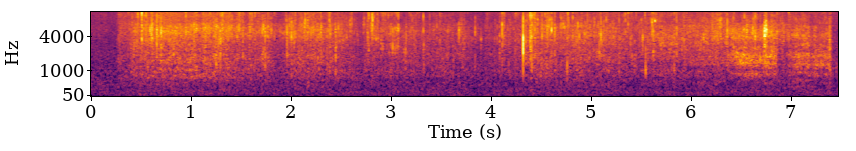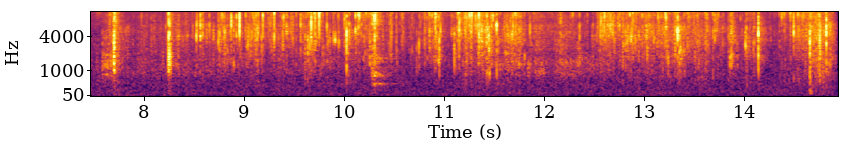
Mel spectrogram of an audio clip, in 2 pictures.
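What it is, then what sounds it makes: Plastic bubble wrap sheet. Fingertips and nails of both hands tap and scratch a large flat sheet of clear plastic bubble wrap covering a styrofoam box. The result is a steady, bright crinkling hiss broken by many short, sharp ticks and taps.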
